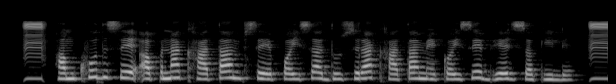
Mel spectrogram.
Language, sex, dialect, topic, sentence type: Bhojpuri, female, Northern, banking, question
